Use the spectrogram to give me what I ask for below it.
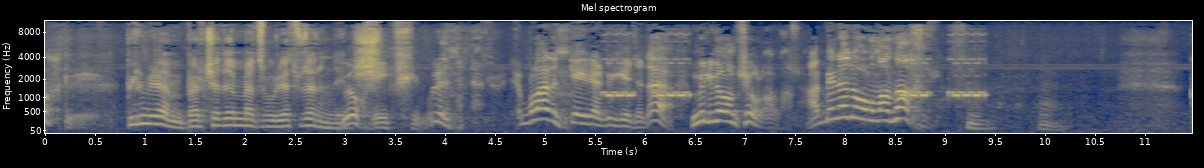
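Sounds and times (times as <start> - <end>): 
speech: 0.0 - 10.1
electronic telephone ringing: 5.5 - 6.8, 8.4 - 9.6
breathy voice sound: 9.2 - 11.4.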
